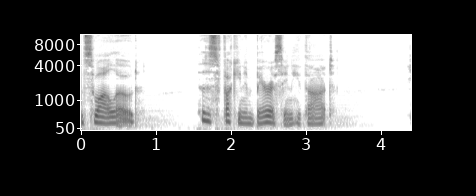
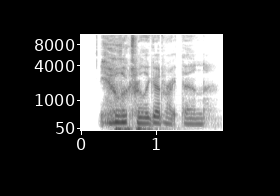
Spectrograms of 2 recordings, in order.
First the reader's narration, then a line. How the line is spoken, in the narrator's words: breathed out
